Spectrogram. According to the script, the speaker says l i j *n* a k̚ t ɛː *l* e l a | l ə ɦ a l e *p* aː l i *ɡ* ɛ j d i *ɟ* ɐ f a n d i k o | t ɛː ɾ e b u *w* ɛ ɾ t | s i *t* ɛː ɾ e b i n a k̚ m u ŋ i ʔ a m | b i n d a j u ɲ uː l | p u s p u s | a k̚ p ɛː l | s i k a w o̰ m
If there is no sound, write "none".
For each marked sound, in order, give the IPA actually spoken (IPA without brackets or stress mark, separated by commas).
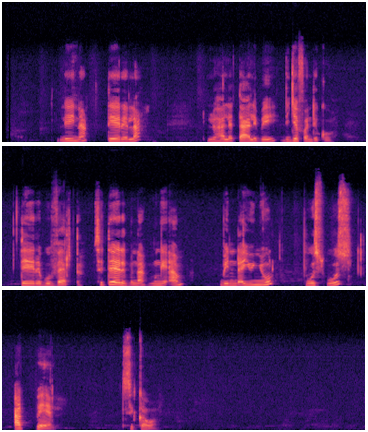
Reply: n, ɾ, t, b, ɟ, v, t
